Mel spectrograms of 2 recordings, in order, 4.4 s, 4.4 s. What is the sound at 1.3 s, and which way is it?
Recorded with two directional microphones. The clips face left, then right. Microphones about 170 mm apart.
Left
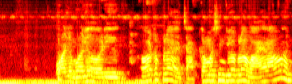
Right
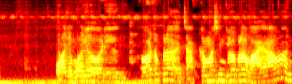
Speech, 25° left (ahead or behind).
